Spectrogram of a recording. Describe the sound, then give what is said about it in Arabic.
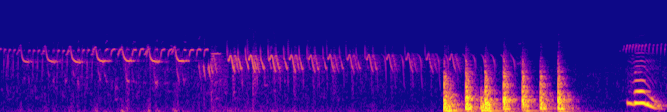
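A series of about seven loud, sharp knocks on a wooden door in quick succession, following repeated high chirping tones and ending with a brief electronic beep. “من الطارق؟ انتظر قليلا.”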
